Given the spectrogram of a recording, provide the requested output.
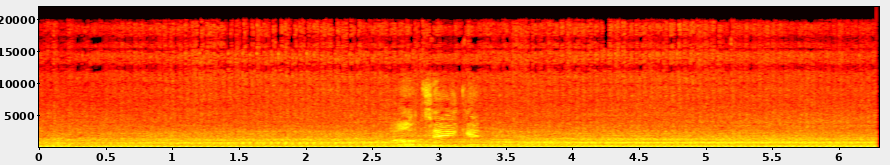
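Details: Craftsman DLT 3000 riding mower single-cylinder engine after a new fuel filter, air filter and oil filter: it ticks over at a steady, even beat with a brief clatter midway. It sounds like a healthy idle.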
